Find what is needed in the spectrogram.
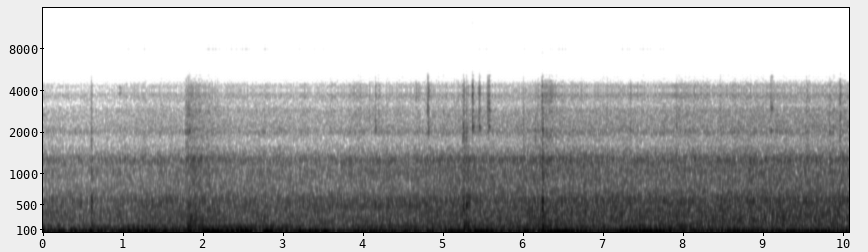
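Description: Car engine and cabin noise picked up by a dashcam inside a slow-moving car: a steady low hum with a few faint, irregular clicks.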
